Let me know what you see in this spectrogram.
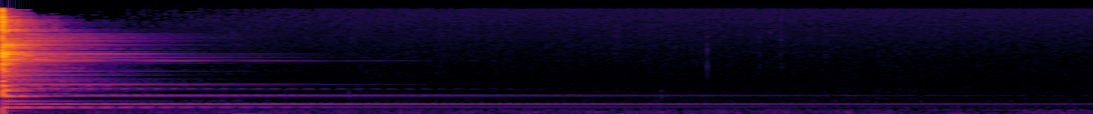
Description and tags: found spring hit
A metallic spring hit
